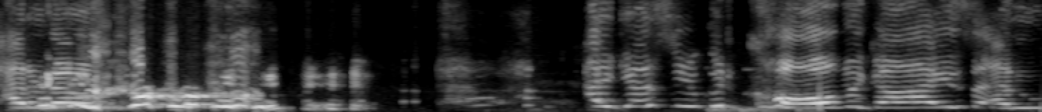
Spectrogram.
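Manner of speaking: high-pitched reply broken by laughter; laughing high. Real, not acted. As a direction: laugh through the words, voice way up.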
